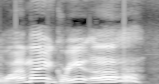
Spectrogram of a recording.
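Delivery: high, loud, exasperated groan of disbelief.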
